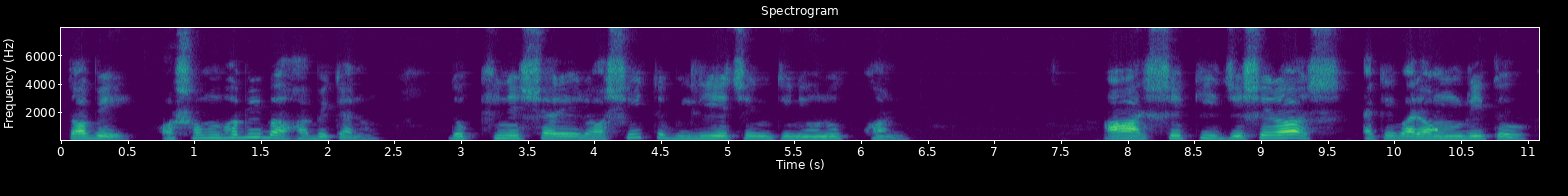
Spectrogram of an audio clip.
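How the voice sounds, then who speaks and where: A man narrating a devotional story in a measured, reverent way. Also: fairly high pitch, no room sound, muffled recording.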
